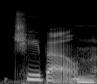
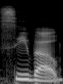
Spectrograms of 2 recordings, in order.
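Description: First: The word begins with a 'ch' sound. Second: The word begins with an 's' sound. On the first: The speaker calls it right. "but I'm pretty sure it's Chibo" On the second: The speaker calls it wrong. "I said Sibo"

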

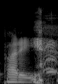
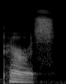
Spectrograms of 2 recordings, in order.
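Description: First: Paris is said with a French pronunciation. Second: Paris is said with an English pronunciation.

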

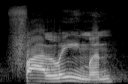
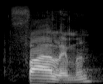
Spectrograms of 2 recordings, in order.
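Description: First: The name is said with a long E sound. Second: The name is said without a long E sound. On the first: "Put the long E in there" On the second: "I call it Philemon"

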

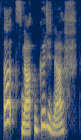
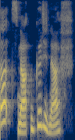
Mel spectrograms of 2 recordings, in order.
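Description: First: It is said in a put-on British accent. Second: It is said in a put-on British accent.

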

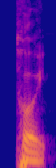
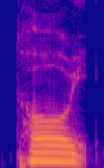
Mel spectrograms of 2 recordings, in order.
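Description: First: The o vowel is short. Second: The o vowel is long. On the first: The speaker calls it wrong. "It can never be toi" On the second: The speaker calls it right. "It's toi"

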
